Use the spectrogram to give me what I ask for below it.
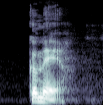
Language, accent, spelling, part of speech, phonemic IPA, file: French, France, commère, noun, /kɔ.mɛʁ/, LL-Q150 (fra)-commère.wav
- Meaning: 1. gossipper, busybody 2. the godmother of one's child or the mother of one's godchild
